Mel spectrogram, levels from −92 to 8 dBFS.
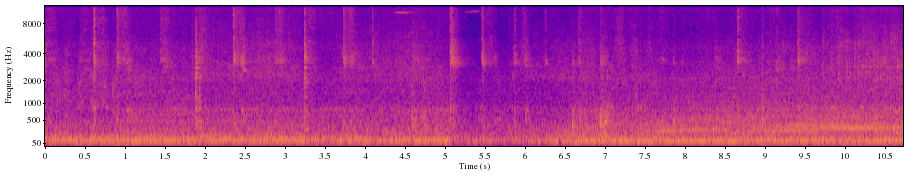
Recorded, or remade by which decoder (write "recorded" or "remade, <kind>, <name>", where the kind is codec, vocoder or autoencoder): recorded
